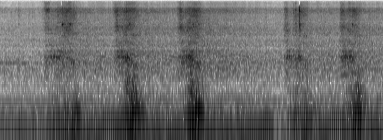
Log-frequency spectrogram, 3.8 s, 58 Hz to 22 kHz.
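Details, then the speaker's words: 1984 Toyota Hilux 4x4 with carburettor, after new plugs and fuel filter, not yet warmed up: quick clean throttle blips about once a second, no popping or stumble. It smells strongly of fuel and slightly of burning, but the throttle response is normal. "that's quite responsive little [Music] stabs maybe it just needs to warm up"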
